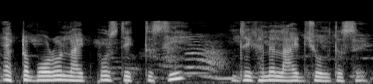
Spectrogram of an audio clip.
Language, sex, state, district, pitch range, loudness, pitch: Bengali, female, West Bengal, Cooch Behar, 180-205 Hz, -16 LUFS, 195 Hz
